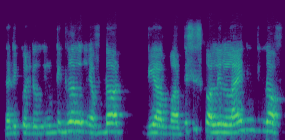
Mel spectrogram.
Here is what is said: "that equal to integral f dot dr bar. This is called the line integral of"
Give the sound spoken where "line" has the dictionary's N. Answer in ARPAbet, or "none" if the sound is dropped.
N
